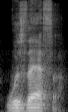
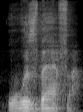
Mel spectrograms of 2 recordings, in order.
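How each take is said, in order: First: The words are squashed together and reduced. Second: The same.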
